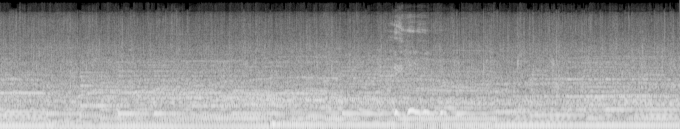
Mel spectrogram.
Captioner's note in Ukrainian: оплески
